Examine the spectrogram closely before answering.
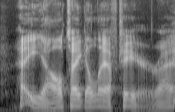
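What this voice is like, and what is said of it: Put-on Southern US accent. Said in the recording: “like an Alabama accent”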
